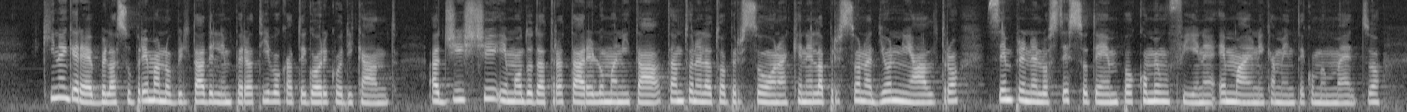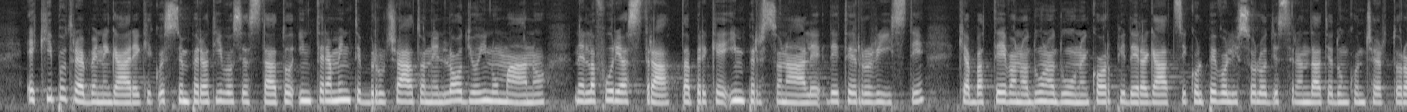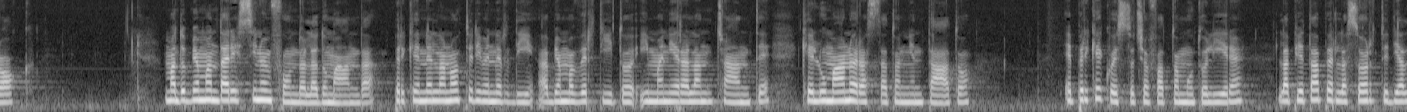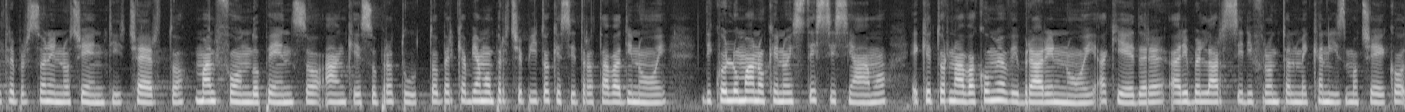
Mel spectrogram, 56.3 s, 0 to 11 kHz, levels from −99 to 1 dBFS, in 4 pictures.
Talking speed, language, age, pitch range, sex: 165 wpm, Italian, 10-29, 210-235 Hz, female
